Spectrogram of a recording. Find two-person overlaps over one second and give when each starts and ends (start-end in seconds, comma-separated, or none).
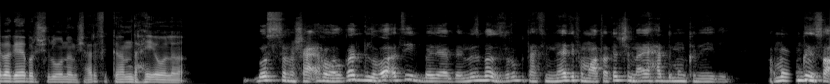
none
